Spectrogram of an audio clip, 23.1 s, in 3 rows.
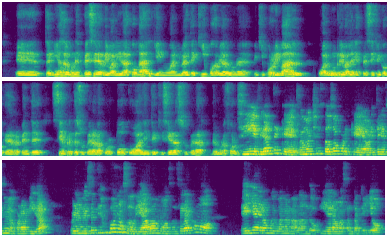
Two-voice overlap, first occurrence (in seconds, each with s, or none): none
